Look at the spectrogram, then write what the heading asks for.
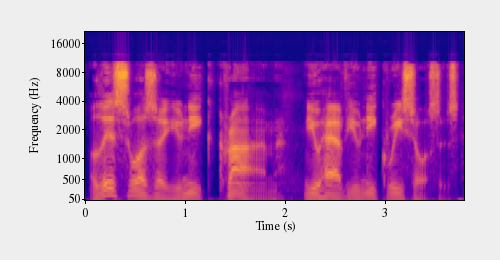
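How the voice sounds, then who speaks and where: A man voicing a suave, unflappable federal agent who talks in a creamy, dry, measured drawl. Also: low voice, big pitch swings, creaky, fairly bright tone, dry recording, exaggerated voice.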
